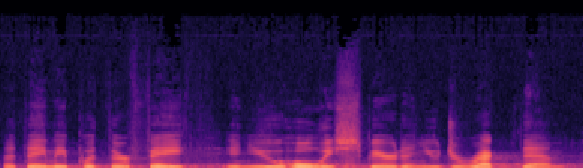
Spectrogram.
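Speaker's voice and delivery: earnest, measured prayer voice. Acted. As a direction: pray over the congregation. Leads closing prayer.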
